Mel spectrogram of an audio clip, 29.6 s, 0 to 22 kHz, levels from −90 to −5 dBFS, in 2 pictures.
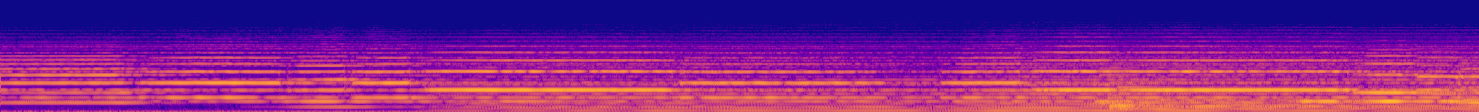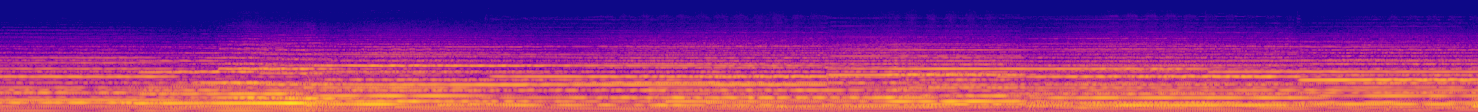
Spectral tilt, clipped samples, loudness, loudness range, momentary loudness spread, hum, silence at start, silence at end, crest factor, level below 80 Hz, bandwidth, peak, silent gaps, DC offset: -7 dB/octave; under 0.1%; -22 LUFS; 9 LU; 10 LU; none; 0 s; 0 s; 16 dB; -44 dBFS; 7.6 kHz; -6 dBFS; none; 0.3%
